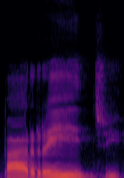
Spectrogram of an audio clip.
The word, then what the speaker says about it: parede: Ó, pronunciando parede, farinha, sai um som fraco.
